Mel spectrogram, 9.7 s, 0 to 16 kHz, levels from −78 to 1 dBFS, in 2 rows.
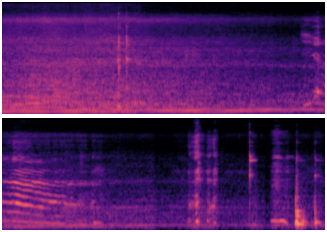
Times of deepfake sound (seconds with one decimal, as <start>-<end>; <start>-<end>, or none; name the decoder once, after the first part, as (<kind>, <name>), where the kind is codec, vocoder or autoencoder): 1.1-2.1 (vocoder, BigVGAN v2)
